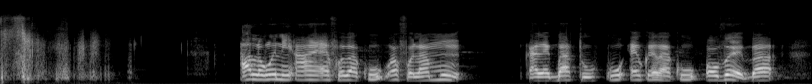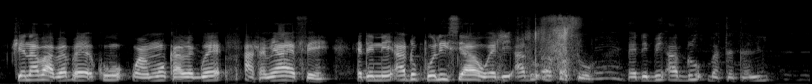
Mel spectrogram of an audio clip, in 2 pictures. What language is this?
Ikposo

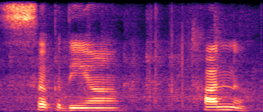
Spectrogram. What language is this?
Punjabi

